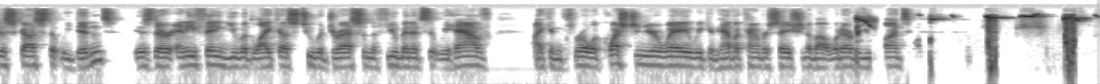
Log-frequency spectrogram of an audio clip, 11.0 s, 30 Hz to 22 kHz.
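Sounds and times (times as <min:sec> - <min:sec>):
speech: 0:00.0 - 0:09.5
person in a studio imitating bird chirps: 0:08.6 - 0:11.0.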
